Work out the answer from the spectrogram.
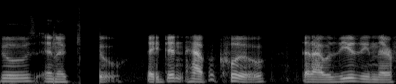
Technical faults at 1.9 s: input switched to a poorer device

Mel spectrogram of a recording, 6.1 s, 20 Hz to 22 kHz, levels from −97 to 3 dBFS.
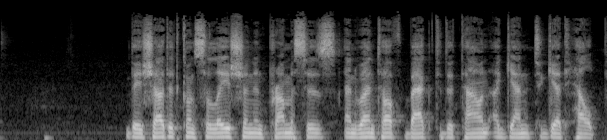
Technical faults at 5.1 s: none

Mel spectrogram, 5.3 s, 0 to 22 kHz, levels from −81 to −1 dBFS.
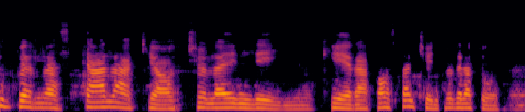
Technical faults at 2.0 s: time-stretched section

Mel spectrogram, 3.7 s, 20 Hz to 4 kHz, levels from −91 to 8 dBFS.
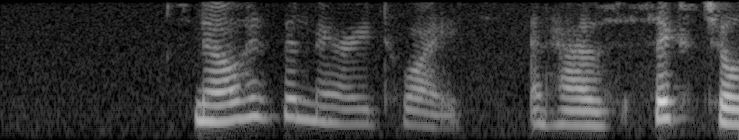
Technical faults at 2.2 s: automatic gain rising

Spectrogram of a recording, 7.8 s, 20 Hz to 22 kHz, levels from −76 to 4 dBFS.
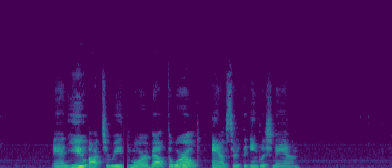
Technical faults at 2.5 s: Bluetooth stall

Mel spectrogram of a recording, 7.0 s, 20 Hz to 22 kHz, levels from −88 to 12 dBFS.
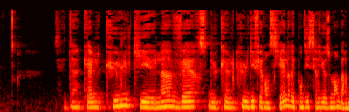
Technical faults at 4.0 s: time-stretched section

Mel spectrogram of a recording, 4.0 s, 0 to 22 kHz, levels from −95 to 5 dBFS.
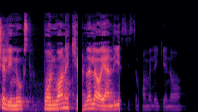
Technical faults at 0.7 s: none

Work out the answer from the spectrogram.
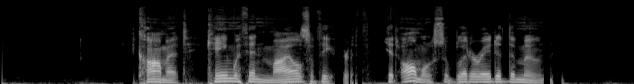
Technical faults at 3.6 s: Bluetooth dropout

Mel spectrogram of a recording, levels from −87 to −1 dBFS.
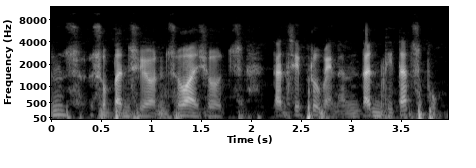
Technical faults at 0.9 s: none

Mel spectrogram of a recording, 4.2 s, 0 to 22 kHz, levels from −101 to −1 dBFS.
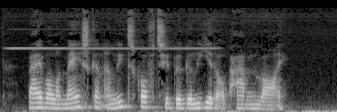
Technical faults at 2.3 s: feedback whistle

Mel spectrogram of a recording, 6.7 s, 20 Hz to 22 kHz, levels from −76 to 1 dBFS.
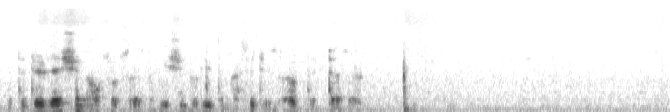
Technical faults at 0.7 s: none

